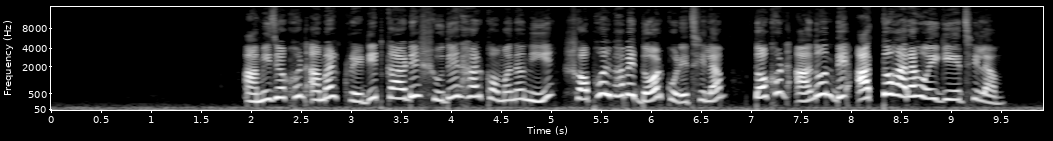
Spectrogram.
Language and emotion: Bengali, happy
